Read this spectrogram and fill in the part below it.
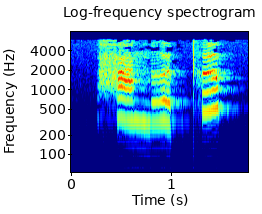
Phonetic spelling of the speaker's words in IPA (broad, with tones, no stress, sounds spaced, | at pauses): h a̤˨˩ ŋ ɣ ə˨˩ t̚ t̪ʰ ə˦˥ p̚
